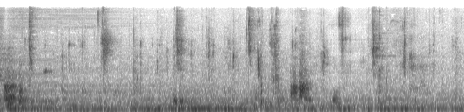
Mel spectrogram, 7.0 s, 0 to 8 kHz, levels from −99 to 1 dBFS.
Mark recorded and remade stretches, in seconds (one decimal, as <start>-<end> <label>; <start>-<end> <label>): 0.0-4.9 recorded; 4.9-5.5 remade; 5.5-7.0 recorded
